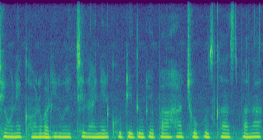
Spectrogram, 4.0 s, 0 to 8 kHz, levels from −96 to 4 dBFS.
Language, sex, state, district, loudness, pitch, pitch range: Bengali, female, West Bengal, Alipurduar, -13 LUFS, 200 Hz, 195-205 Hz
